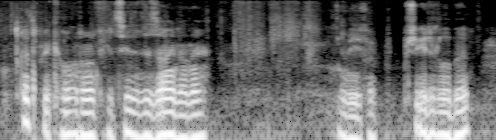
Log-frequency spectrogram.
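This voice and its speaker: A man talks very fast in a dark, mellow tone that is somewhat breathy. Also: medium pitch for a man, fairly even intonation. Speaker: metal detecting video creator. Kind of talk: outdoor detecting vlog commentary. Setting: outdoors at wooded farm site. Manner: hesitant, many fillers.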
